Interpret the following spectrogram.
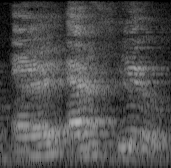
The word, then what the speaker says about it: Tukuafu: just like it's spelled, Perfect. Tukuafu.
